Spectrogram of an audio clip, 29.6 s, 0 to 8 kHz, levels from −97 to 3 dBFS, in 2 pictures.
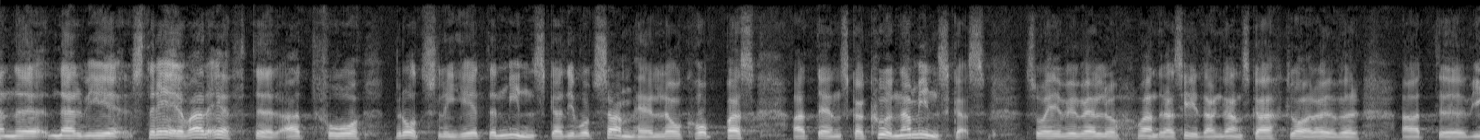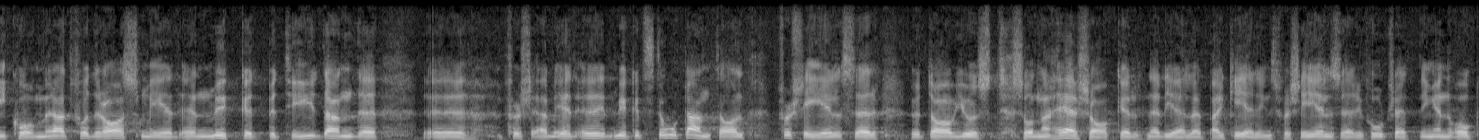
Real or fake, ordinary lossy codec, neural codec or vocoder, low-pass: fake; none; codec, 16 kHz, 4 kbps, FreqCodec, larger model; none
